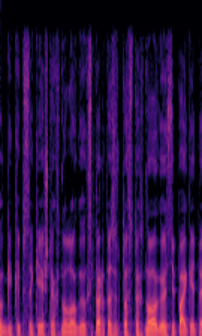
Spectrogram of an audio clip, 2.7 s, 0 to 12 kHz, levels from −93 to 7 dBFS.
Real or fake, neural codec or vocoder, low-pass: real; none; 10.8 kHz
